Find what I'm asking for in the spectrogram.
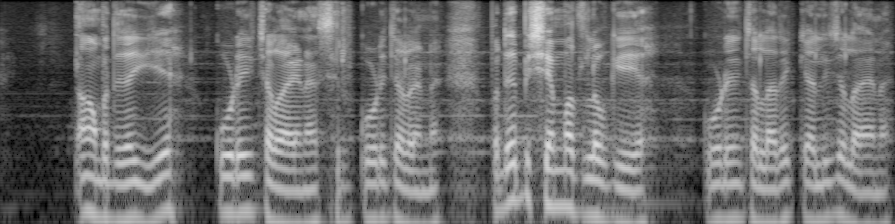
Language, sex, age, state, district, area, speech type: Dogri, male, 18-30, Jammu and Kashmir, Jammu, rural, spontaneous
